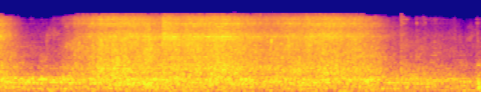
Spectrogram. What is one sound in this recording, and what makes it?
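Plastic balls rattle as a lottery drum is turned.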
